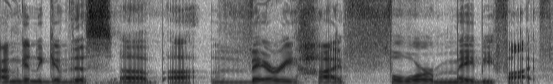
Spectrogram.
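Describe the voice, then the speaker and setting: Pitched at a medium level, a man's voice shows ordinary pitch variation. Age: 30s. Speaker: podcast co-host. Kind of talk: casual chat. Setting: back porch, outdoors.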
